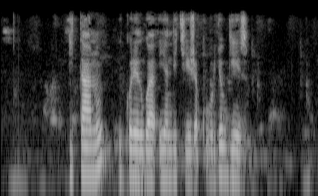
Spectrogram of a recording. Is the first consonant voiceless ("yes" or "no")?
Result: yes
